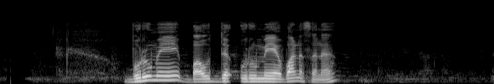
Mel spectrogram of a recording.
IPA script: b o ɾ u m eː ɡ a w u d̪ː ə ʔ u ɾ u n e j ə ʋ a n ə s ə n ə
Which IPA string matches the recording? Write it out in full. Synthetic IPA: b u ɾ u m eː b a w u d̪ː ə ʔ u ɾ u m e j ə ʋ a n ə s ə n ə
